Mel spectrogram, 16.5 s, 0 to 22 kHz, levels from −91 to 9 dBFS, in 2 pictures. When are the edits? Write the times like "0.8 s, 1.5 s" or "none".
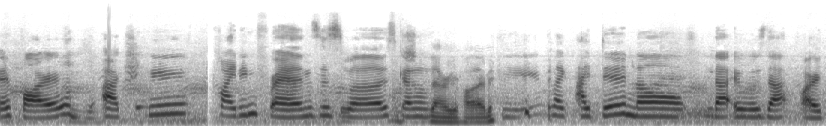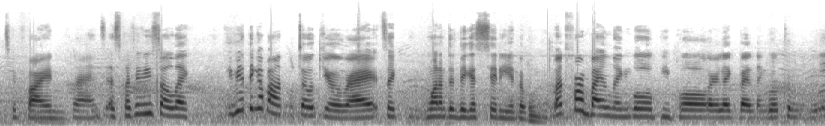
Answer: none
